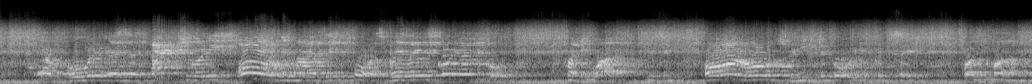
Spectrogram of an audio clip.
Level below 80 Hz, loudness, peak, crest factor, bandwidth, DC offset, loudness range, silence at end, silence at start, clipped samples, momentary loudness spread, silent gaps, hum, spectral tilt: -38 dBFS; -13 LUFS; -2 dBFS; 12 dB; 13 kHz; under 0.1%; 2 LU; 0 s; 0 s; under 0.1%; 6 LU; none; none; -2.5 dB/octave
